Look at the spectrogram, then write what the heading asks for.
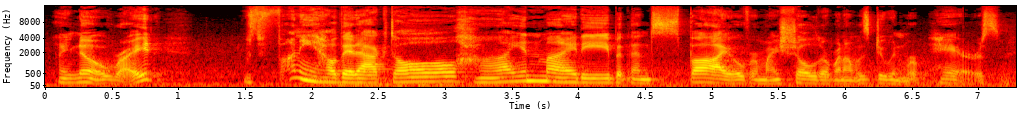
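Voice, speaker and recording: A woman's voice: low voice, measured pace, a little hiss or hum. An actress voicing a candid young woman who does repairs for a band of soldiers in a video game. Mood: wry, worried.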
